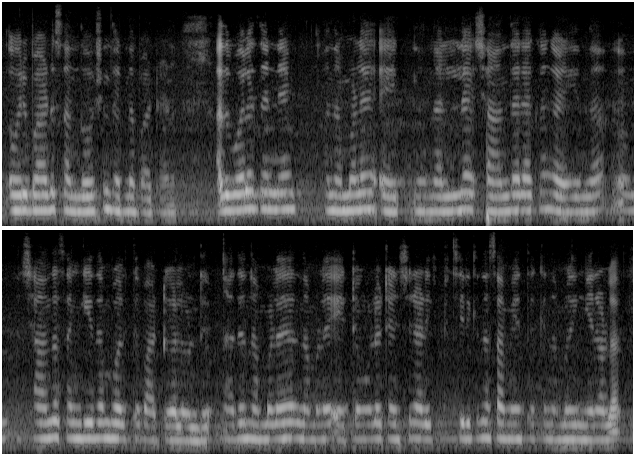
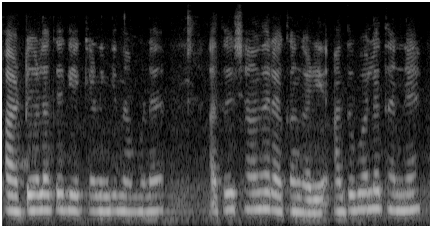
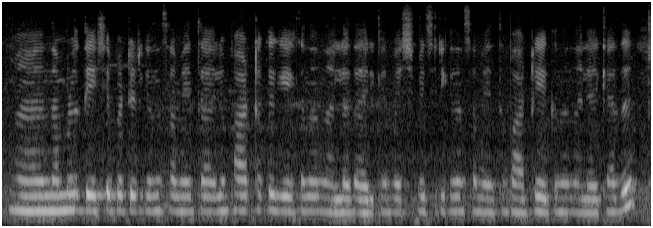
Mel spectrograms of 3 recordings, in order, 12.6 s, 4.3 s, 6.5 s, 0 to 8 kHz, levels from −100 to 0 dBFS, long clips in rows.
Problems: low volume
